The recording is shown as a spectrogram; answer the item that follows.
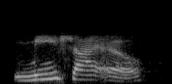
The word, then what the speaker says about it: MeSha'el: Mishael.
